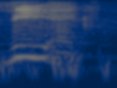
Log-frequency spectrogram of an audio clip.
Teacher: When the word begins with a vowel, the makes that long E sound.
